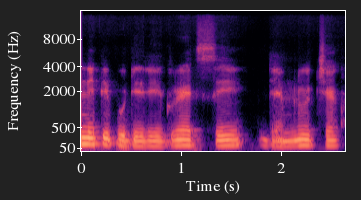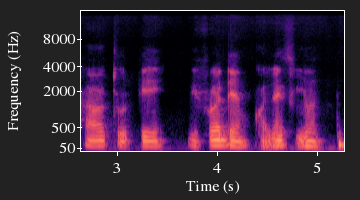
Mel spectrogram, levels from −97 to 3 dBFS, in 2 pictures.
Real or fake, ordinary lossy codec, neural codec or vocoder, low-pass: fake; none; codec, 44.1 kHz, 2.6 kbps, SNAC; 14.4 kHz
